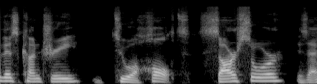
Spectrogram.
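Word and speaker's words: Sarsour: school and business shutdown with anti-Israel activist Linda Sarser whatever her name is Sarsur. I mean I don't really give a if you say her name correctly, but it's pronounced Sarsur.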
